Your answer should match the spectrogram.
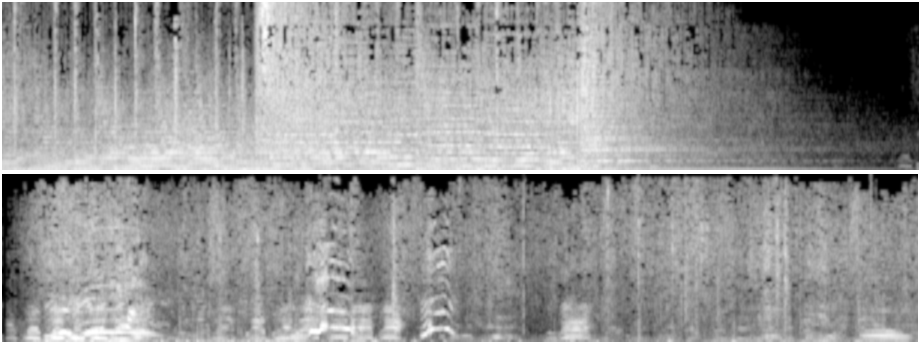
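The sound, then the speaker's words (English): A few seconds of steady broadcast-style music cut off, then a chaotic crowd erupts: many overlapping voices screaming and shouting frantically, loud and continuous until the end, after Democratic Party chair Lee Jae-myung was attacked during a visit to the southeastern port city of Busan. “What you're hearing now are screams and shouts that erupted after main opposition Democratic Party chair Lee Jae-myung was attacked on Tuesday while on a visit to the southeastern port city of Busan.”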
